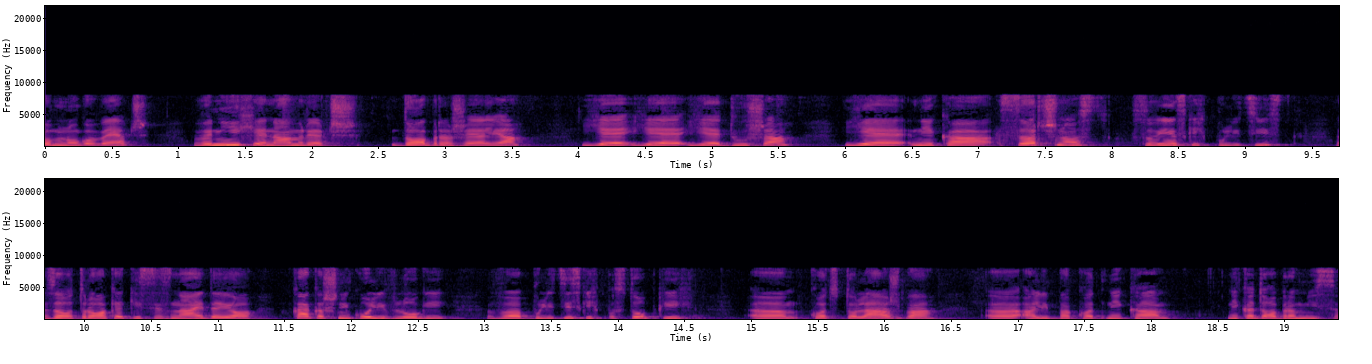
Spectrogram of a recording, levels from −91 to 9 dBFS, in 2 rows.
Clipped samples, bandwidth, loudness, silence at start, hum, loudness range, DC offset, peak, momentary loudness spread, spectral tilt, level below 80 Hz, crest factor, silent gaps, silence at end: under 0.1%; 8.4 kHz; -33 LUFS; 0 s; none; 3 LU; under 0.1%; -16 dBFS; 13 LU; -5 dB/octave; -74 dBFS; 18 dB; none; 0 s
